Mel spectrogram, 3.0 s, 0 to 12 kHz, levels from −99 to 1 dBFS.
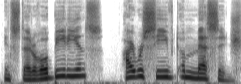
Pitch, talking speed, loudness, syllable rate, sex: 180 Hz, 140 wpm, -17 LUFS, 5.6 syllables/s, male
